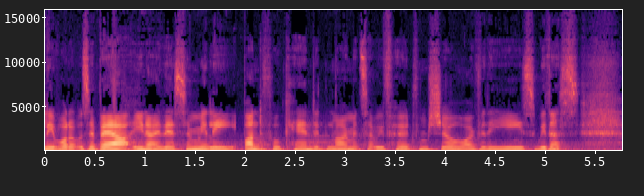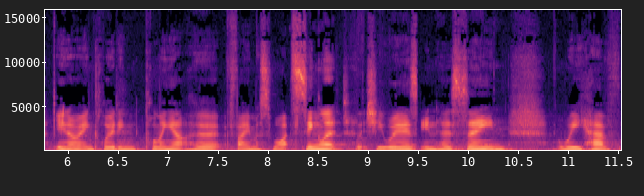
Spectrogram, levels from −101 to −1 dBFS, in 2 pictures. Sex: female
